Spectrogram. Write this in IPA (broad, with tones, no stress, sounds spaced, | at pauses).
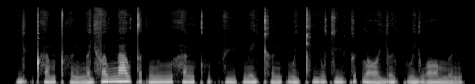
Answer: j ɪ˨˥ k̚ pʰ ɐ˨˧ m pʰ ɵ˨˩ n n̪ ɐ˨˩ j f ɐ˥ w n̪ aː˥ w t̪ ɐ˨ k̚ n̪ uː˨˧ h ɐ˧ ŋ kʷʰ ɐ˨ k̚ f yː˨ t̚ m e˧ j kʰ ɵ˨ n p uː˨˩ j kʰ iː˧ w t͡s yː˨ k ɵ˥ t̚ l ɔː˨˩ j ɵ˧ ɥ kʷ e˨ j w ɔː˧ m ɵ˨˩ n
